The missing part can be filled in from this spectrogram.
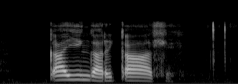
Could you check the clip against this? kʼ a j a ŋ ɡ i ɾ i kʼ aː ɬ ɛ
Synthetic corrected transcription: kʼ a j i ŋ ɡ a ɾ i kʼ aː ɬ ɛ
